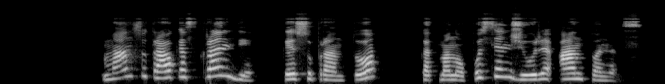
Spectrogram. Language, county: Lithuanian, Marijampolė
